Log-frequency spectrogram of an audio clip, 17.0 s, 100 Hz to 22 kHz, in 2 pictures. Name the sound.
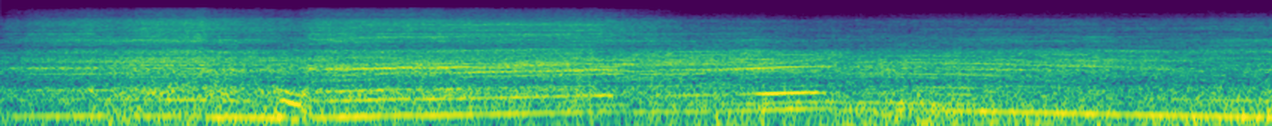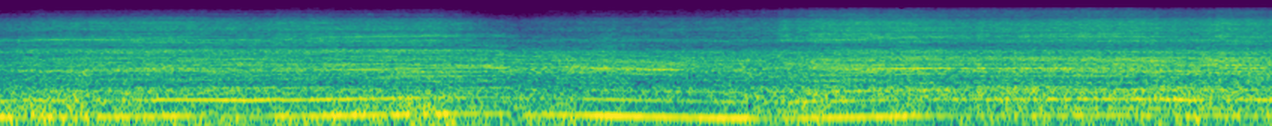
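Triumph Street Triple 765RS motorcycle engine revving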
